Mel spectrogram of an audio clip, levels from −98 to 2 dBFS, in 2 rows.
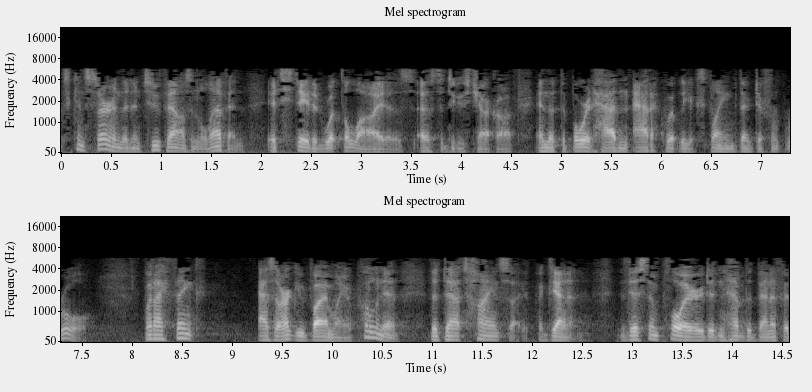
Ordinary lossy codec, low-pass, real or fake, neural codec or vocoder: MP3, 24 kbps; 7.2 kHz; fake; codec, 16 kHz in and 24 kHz out, 0.8 kbps, FocalCodec, streaming, 65536 codes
